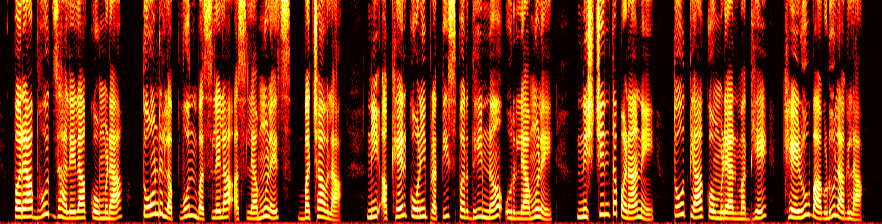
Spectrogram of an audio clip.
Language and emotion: Marathi, neutral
